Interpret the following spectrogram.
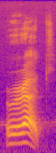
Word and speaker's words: rug: Rug. Rug. Percebam que o papel ele não se mexe, porque com a pronúncia do R, não vai sair ar.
